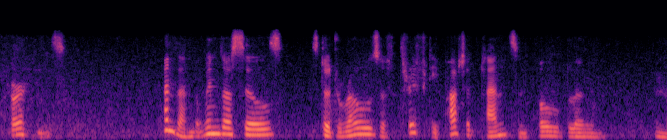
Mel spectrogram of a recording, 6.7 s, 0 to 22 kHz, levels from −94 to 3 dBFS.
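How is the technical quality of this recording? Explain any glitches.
The recording has two connected problems, both from aggressive noise suppression on a speech track whose room noise sits about 14 dB below the voice.

Noise suppressor artifacts run through the whole clip. The background drops away between phrases and creeps back under the speech. The suppressor lowers bands it judges to be steady noise, cutting them by about 18 dB, frame by frame.

Speech is cut by the noise suppressor in two places. From 0.36 to 0.54 s, roughly 0.2 s of speech sounds swallowed, dropping by up to about 16 dB. Between 3.79 and 4.87 s, around 0.4 s in total goes faint, dipping by up to about 17 dB. In both places the suppressor mistook soft speech energy for background and turned it down with the noise.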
